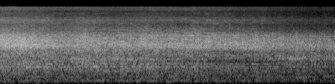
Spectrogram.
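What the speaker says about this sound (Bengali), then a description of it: "এখন আমি জল দিয়ে দেবো।" Fried mung dal in a pan hisses loudly and steadily as water is poured in, a bright, broad steam sizzle that fades slightly toward the end, with no talking.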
